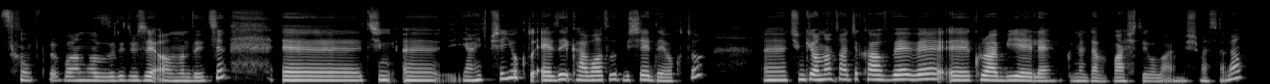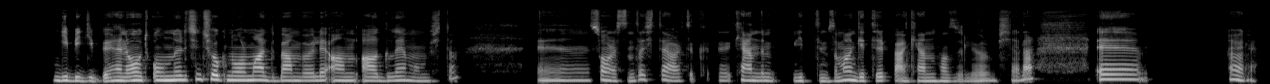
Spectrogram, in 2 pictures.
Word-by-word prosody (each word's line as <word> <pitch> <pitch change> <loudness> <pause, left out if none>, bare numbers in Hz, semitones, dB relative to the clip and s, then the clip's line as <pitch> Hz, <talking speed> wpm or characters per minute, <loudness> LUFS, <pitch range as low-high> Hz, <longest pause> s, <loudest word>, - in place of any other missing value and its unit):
Sofra 185 -2 -7
falan 185 -1 -2
hazır 180 0 -2
hiçbir 190 -1 -2
şey 185 0 +2
olmadığı 170 -1 -1
için. 180 - -3 0.6
Iıı, 190 -1 +4
çün 205 +1 -1
ııı, 190 -1 +2 0.2
ya, 190 - -1
hiçbir 210 +3 -2
şey 260 +2 -1
yoktu, 315 +1 -1
evde 205 +4 +4
kahvaltılık 205 +1 0
bir 195 - -4
şey 200 -1 0
de 170 - -1
yoktu. 160 - -5 0.7
Iıı, 200 0 +2
çünkü 225 +4 +1
onlar 230 +2 +3
sadece 235 0 -3
kahve 225 -1 +3
ve, 245 +2 +3 0.2
ııı, 195 - -2
kurabiyeyle 185 -5 +3
güne 165 -1 -6
de 150 -2 -5
başlıyorlarmış 160 0 -5
mesela 185 - -3 0.9
gibi 170 -3 +2
gibi. 155 -1 -2
Hani, 175 0 +4
ot 190 0 +4
onlar 195 +1 +6
için 205 +4 0
çok 215 -2 +3
normaldi, 195 -3 +4
ben 180 0 +2
böyle 180 +1 0
an 180 -1 +1
algılayamamıştım. 170 - -2 0.8
Iıı, 185 -1 -3
sonrasında 170 -2 -1
işte 220 -1 -4
artık, 170 -1 -6
ııı, 175 - -8
kendim 175 -4 -1
gittiğim 155 -2 -6
zaman 190 +6 +2
getirip 170 +1 -3
ben - - +3
kendim 160 0 -1
hazırlıyorum 90 - -5
bir - - -11
şeyler. - - -3 0.6
Imm, 235 0 +3 0.9
öyle. 195 -4 -1
185 Hz, 140 wpm, -24 LUFS, 170-205 Hz, 0.9 s, onlar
